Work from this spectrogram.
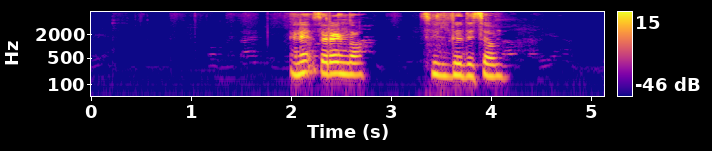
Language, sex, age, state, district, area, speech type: Santali, male, 45-60, West Bengal, Jhargram, rural, spontaneous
